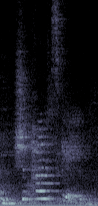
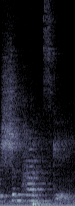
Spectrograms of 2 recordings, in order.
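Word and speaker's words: Szczepansky: Oh no, Shapansky. SZEPANSKY, I think. And you call it Shapansky.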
